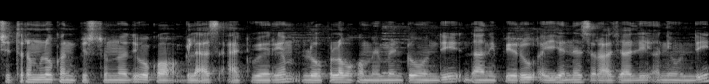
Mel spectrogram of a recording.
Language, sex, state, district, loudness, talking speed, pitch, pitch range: Telugu, male, Andhra Pradesh, Visakhapatnam, -21 LUFS, 145 wpm, 100 Hz, 100-105 Hz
